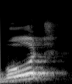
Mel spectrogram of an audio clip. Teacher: It is a long vowel. It is a back vowel. It is rounded and in the between half open and half closed positions.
